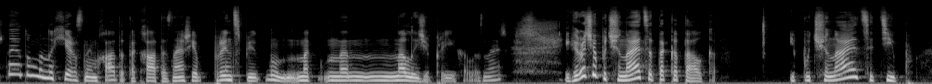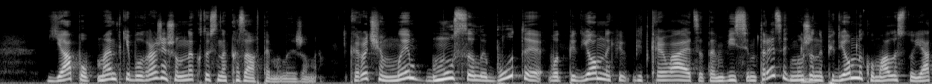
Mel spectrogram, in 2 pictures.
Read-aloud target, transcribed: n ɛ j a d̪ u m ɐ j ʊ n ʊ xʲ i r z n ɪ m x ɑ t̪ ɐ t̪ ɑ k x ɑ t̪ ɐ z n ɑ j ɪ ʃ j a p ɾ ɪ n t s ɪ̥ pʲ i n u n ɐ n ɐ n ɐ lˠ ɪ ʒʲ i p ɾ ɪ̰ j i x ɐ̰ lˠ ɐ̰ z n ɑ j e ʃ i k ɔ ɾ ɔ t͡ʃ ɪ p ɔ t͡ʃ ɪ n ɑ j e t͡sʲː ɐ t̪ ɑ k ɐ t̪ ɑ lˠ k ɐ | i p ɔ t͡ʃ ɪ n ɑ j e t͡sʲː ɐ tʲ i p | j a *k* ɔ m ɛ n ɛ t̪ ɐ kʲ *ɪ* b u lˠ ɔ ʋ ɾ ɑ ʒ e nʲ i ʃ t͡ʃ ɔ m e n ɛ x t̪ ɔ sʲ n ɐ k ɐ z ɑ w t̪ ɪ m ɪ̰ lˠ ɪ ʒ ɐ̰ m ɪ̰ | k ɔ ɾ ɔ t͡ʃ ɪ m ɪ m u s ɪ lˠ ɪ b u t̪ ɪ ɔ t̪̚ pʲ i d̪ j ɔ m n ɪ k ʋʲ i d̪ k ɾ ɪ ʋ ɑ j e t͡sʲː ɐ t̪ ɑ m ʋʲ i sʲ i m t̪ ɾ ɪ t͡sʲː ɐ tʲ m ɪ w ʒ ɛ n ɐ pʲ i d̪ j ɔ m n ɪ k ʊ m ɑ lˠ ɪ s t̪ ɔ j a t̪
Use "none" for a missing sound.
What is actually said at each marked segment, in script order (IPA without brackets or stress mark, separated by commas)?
p, i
